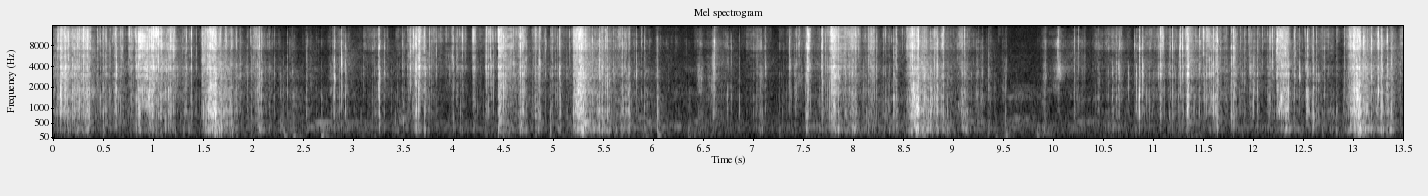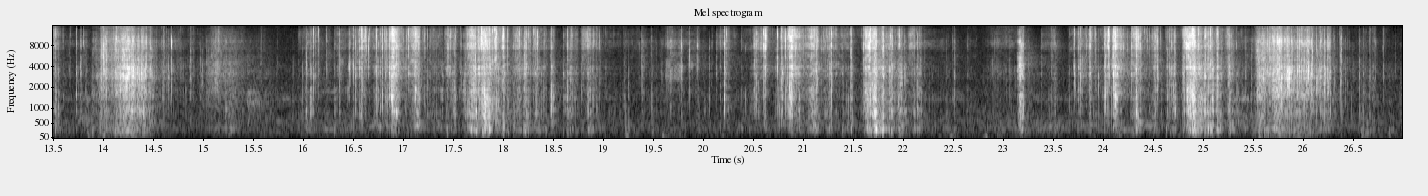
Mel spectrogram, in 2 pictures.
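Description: Foil trading-card pack wrappers crinkling and tearing as packs are ripped open and handled, in irregular rustles again and again.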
